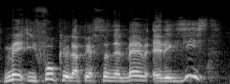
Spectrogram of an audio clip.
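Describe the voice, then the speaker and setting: A man's voice: sits high, fairly quick. A man giving a rabbi's sermon to an audience, telling stories with acted-out dialogue and often asking whether listeners follow him. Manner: lively storytelling with acted dialogue and jokes.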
